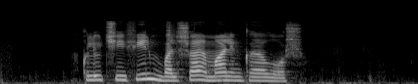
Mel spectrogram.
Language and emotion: Russian, neutral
